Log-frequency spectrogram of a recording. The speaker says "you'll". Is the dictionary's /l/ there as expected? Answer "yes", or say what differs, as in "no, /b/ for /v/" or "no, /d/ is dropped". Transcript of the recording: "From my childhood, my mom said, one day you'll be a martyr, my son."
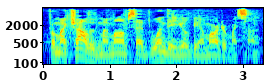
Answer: yes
